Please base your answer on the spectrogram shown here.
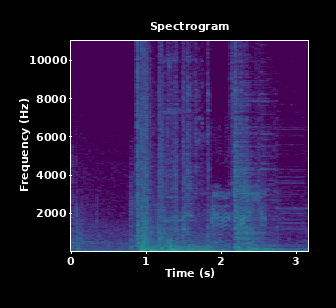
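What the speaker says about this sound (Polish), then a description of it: "Przyjmuję kolejny niepotrzebny strzał." A tank shell slams into the player's own tank in World of Tanks, two loud, sharp metallic impacts with booming crashes about a second apart and ringing rumble between them, with no talking.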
